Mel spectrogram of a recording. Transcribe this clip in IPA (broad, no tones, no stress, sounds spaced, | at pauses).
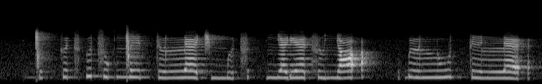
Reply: ɡ͡ǀ ø kː ø t͡s ʔ ɯ t͡s u ʔ ŋ͡ǀ e tː ø lː æ t͡ʃ mː ɯ t͡s | ɲ æ ɾʲ æ t͡s ɯ ɲ ɑ ʔ | ɓ ø lː u tː e lː æ ʔ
